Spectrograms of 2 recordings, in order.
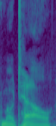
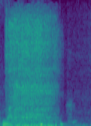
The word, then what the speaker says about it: Motel: Like, we're starting with the name is not pronounced Motel, it's pronounced Muttle.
